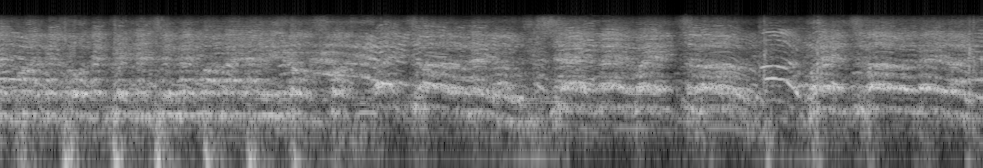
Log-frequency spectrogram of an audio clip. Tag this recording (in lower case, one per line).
male singing
speech
music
